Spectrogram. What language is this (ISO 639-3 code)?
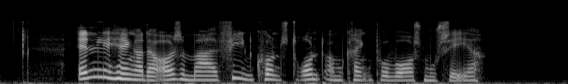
dan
